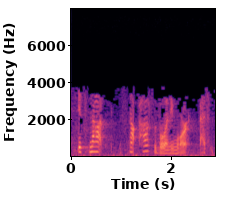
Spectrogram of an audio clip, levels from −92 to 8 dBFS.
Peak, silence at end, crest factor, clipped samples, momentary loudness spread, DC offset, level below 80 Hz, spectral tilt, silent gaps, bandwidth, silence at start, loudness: -2 dBFS; 0 s; 18 dB; under 0.1%; 10 LU; under 0.1%; -38 dBFS; -9 dB/octave; none; 3.9 kHz; 0 s; -19 LUFS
